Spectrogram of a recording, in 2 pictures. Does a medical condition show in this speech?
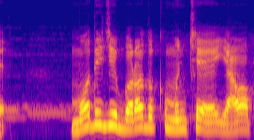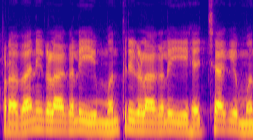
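No.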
